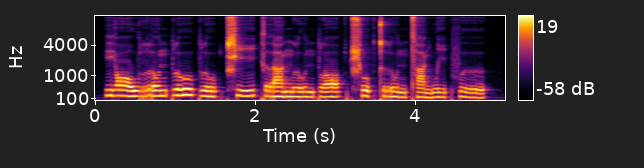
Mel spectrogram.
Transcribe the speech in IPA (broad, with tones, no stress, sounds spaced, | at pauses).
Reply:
j ɔː˨˩ w r o˧ n p l uː˥˩ p l u˨˩ ʔ t͡ɕʰ iː˦˥ k r a˧ ŋ l u˧ n p l ɔː˦˥ k̚ t͡ɕʰ u˥˩ ʔ t r u˨˩ n tʰ a˨˩ ŋ w i˨˩ ʔ f ɯː˨˩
